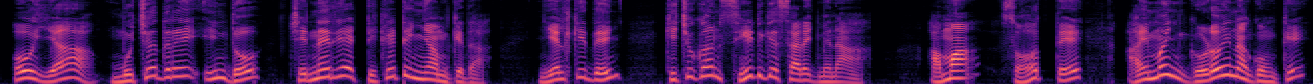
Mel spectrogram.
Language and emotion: Santali, surprised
